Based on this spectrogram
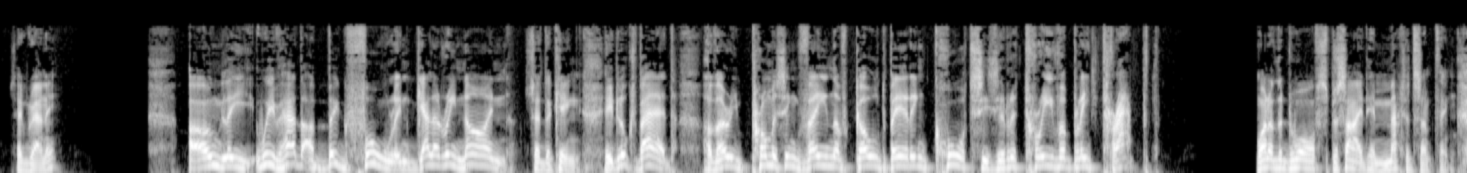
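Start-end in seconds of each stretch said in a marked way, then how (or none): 1.9-5.1 slow, higher-pitched character voice; drawn-out report from a dwarf king in trouble; troubled dwarf king. Acted. 6.0-11.6 higher-pitched dwarf character voice; troubled dwarf king. Acted.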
